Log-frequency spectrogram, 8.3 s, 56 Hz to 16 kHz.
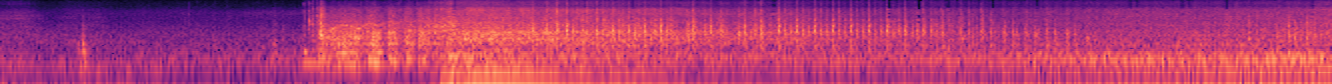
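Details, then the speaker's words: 2004 VW Touareg V8 with codes P0300/P0302, cylinder one reading faulty, test start after swapping ignition coils: quick crank, then a slightly uneven, lumpy idle; misfire blamed on a faulty ignition coil. "we believe we have the problem ignition coil it's most likely that is the problem because now cylinder one was faulty"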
